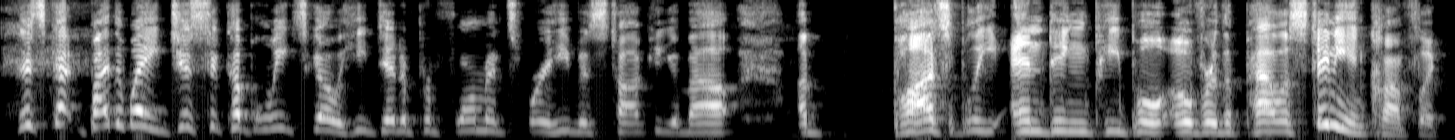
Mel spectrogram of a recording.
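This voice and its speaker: A man co-hosting a political stream, talking in an animated, emphatic way. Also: high-pitched. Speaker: stream co-host. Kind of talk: casual political commentary.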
